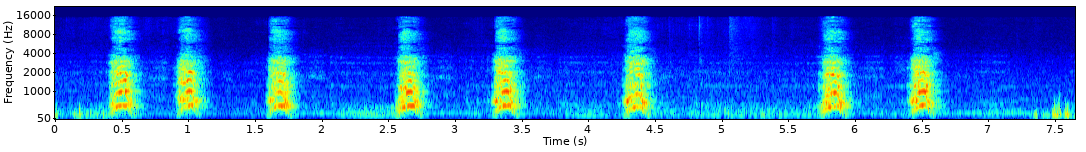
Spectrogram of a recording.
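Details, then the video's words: A dog barks repeatedly at a washing machine, nine short, sharp barks at an uneven pace, roughly one every second, with a low mechanical hum and rumble underneath. "CHIEN QUI ABOIE APRES UNE MACHINE A LAVER"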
